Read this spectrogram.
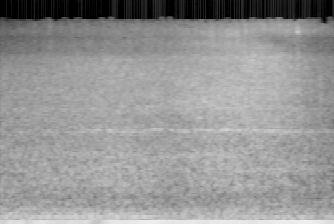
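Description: A truck drives by with a deep engine rumble.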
